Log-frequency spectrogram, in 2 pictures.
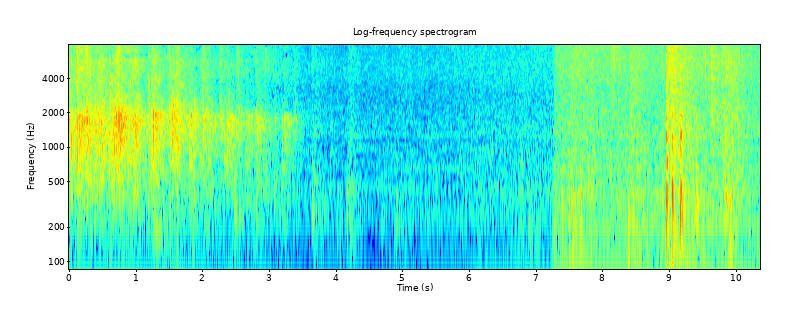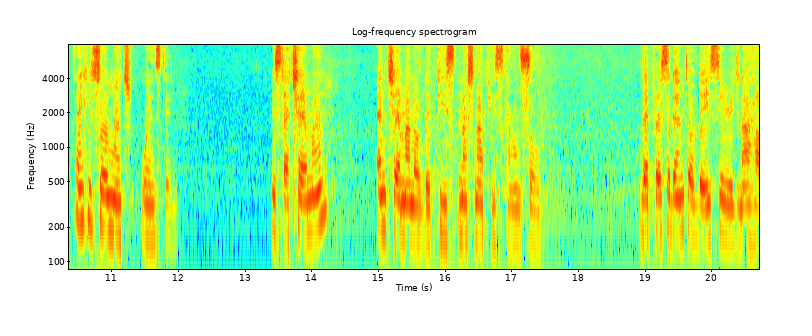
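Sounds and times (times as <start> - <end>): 
audience applause: 0.0 - 3.6
speech: 10.5 - 12.1, 13.4 - 14.4, 15.0 - 17.6, 18.9 - 20.7.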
